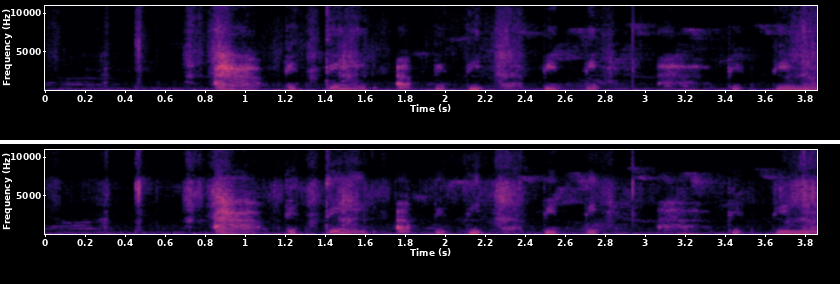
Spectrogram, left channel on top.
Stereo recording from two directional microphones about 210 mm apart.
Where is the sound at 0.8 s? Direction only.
10° left (ahead or behind).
